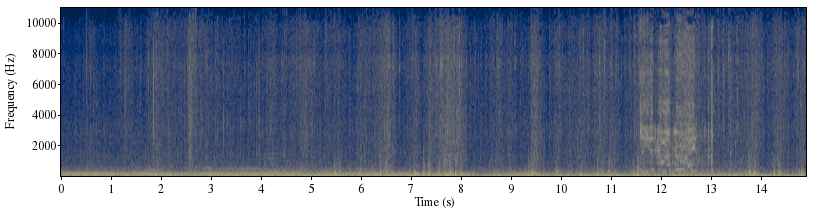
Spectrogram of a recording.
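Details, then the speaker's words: 2021 or early 2022 (pre-February 2022 build) Ram TRX driving over washboard off-road surfaces. Heavy uneven thumping from body mounts knocking due to side play. "All right, and so the reason this noise happens is twofold. There's actually two separate noises that happen."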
